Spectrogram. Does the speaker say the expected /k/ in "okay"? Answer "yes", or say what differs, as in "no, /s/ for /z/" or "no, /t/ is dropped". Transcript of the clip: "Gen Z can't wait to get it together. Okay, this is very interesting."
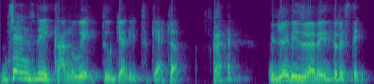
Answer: no, /k/ is dropped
